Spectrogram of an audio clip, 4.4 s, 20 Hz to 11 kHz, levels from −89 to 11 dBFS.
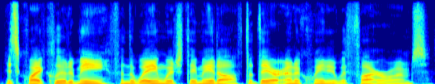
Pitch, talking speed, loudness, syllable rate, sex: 120 Hz, 275 wpm, -19 LUFS, 6.0 syllables/s, male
